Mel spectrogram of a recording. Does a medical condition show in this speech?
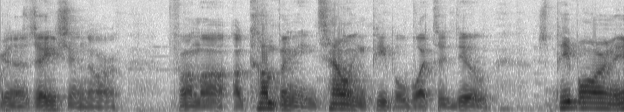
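Yes: ALS; arms too weak to use, young-adult onset.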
